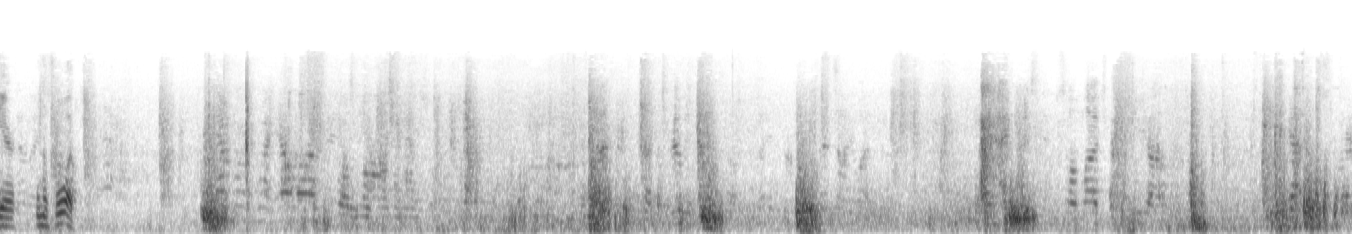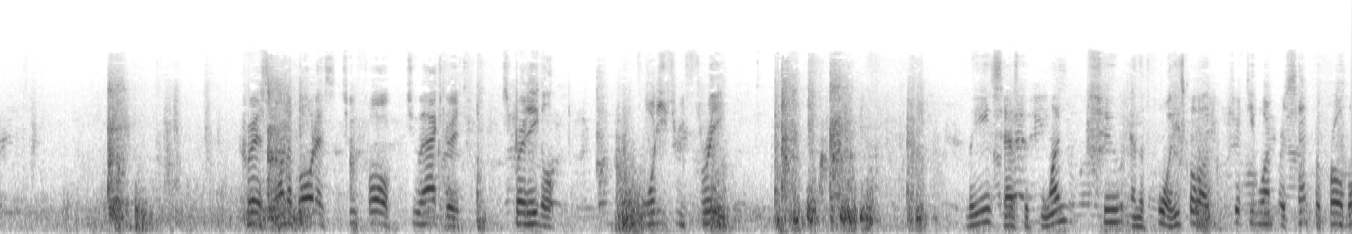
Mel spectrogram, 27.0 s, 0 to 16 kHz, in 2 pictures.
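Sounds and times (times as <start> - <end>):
background chatter: 0.0 - 27.0
bowling balls knocking down pins: 21.2 - 23.0.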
